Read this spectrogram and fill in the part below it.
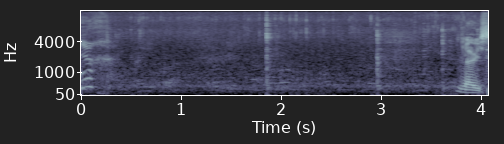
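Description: A fork taps and scrapes against a frying pan.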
